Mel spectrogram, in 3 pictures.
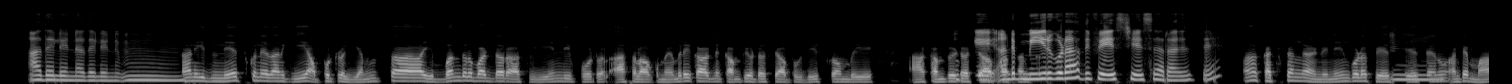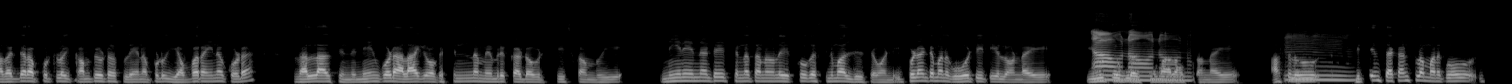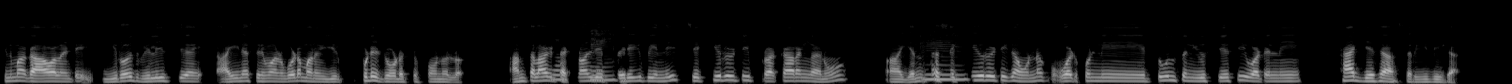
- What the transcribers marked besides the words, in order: in English: "మెమరీ కార్డ్‌ని"; in English: "ఫేస్"; other background noise; in English: "ఫేస్"; in English: "కంప్యూటర్స్"; in English: "మెమరీ"; in English: "యూట్యూబ్‌లో"; tapping; in English: "విత్ ఇన్ సెకండ్స్‌లో"; in English: "రిలీజ్ డే"; in English: "టెక్నాలజీ"; in English: "సెక్యూరిటీ"; in English: "సెక్యూరిటీగా"; in English: "టూల్స్‌ని యూజ్"; in English: "హ్యాక్"; in English: "ఈజీగా"
- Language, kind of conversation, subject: Telugu, podcast, మీరు మొదట టెక్నాలజీని ఎందుకు వ్యతిరేకించారు, తర్వాత దాన్ని ఎలా స్వీకరించి ఉపయోగించడం ప్రారంభించారు?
